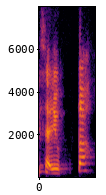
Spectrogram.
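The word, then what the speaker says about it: ಸಂಯುಕ್ತಃ: ವೇಗಂ ತಯುಕ್ತಹ ಅಂತ ಇಲ್ಲಿದೆ ಬಟ್ ತಹ ಅಂತ ಹೇಳಬೇಡಿ ಸಂಯುಕ್ತ ಅಂತ ಹೇಳಿ ಸಂಯುಕ್ತ ಸ ಸುಖಿ ಖ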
